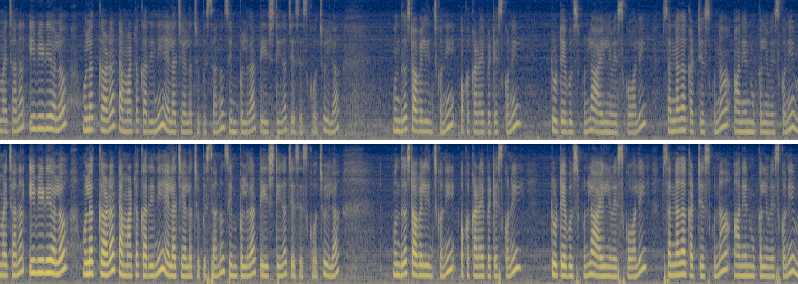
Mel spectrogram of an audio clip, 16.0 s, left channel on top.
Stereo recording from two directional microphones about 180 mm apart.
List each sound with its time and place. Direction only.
0.0 s a woman's voice: 30° right (ahead or behind)
7.9 s a woman's voice: 25° right (ahead or behind)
